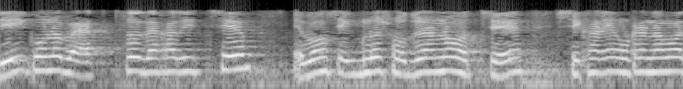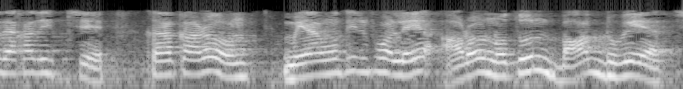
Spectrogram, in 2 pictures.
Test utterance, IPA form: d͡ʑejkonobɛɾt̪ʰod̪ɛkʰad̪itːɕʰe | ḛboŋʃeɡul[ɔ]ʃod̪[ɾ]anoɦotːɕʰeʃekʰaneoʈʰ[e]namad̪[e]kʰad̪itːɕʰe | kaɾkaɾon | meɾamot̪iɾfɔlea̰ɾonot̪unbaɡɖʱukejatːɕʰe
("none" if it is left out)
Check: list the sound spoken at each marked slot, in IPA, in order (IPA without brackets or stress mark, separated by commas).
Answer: o, ɾ, a, ɛ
